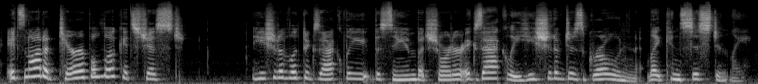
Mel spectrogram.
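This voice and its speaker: Chatty young woman streamer, bouncy pitch. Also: normal speed. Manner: rambling, lots of "like" fillers, laughs often, swings up and down in pitch. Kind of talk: casual live-stream chat reading viewer comments.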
